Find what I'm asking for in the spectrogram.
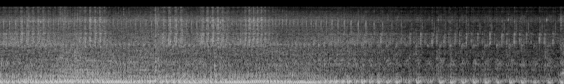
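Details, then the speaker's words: Yamaha Jupiter Z dead for a year, revived after ignition, fuel, engine and air checks and new oil; it settles into a steady, quick, slightly uneven putter at idle, smoking a bit from sitting so long, with oil still spurting. "Motornya hidup lagi guys. Ini yang sudah 1 tahun mati, sudah saya perbaiki berhari-hari ini."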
